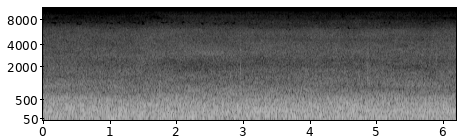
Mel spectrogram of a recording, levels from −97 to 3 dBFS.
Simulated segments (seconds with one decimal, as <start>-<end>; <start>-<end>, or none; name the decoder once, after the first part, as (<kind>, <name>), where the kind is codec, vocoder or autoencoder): 0.9-2.5 (vocoder, BigVGAN v2)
